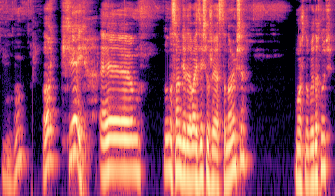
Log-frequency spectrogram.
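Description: Мужчина со скрипучим голосом, ободряющий интервьюер. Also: male voice, on the high side, moderate pace, dark tone. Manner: reassuring, encouraging. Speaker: technical interviewer. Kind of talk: casual interview feedback.

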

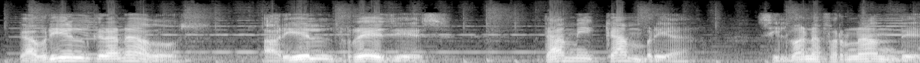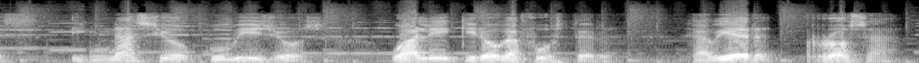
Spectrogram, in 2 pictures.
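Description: A man's voice: medium pitch, very animated, takes it slowly, faint music behind. A man making formal, declamatory scripted announcements for a radio drama.

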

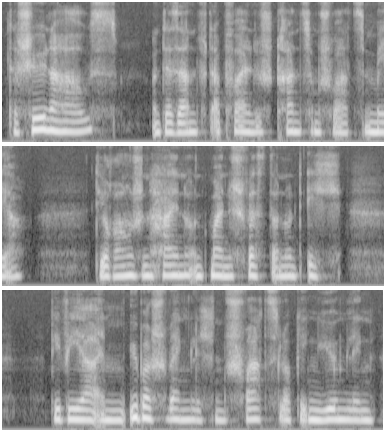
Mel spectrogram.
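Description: An actress playing an exiled Russian princess, an ageing mother recalling hard years tenderly in a German radio drama, measured and reflective. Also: lowish voice, creaky, darkish tone, no echo, exaggerated voice. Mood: nostalgic. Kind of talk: German radio drama monologue, memoir narration.

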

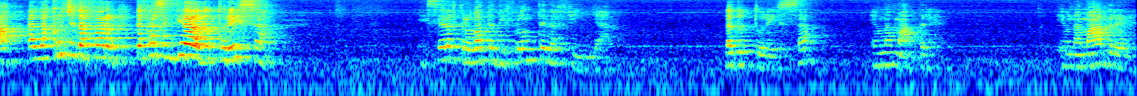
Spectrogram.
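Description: A woman performing a theatrical monologue, telling a story dramatically with halting repetitions. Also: on the high side. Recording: very echoey room with faint noise.

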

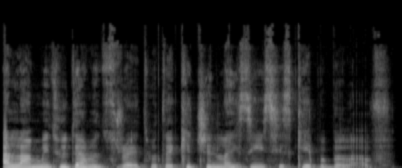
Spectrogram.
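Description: A woman's voice: mid-range voice, sing-song, quick pace, pitched above the performer's own voice, natural voice. A fussy, proud French chef's ghost speaks with a thick French accent and lofty indignation, done by a woman narrator. The voice sits a little above the reader's own, with grand, formal phrasing. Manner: haughty, indignant.

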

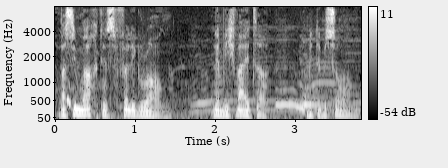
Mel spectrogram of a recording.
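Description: A man reading a comic rhymed narration in a wry, theatrical, measured way. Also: fairly low pitch, over loud music. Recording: lively crowd chatter behind. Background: crowd murmur.

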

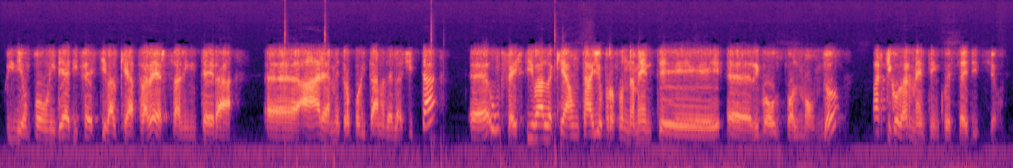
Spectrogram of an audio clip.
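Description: A man explaining a programme as a festival director in a radio interview, measured and pausing between items, over a telephone line. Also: sits low, very animated, breathy edge.

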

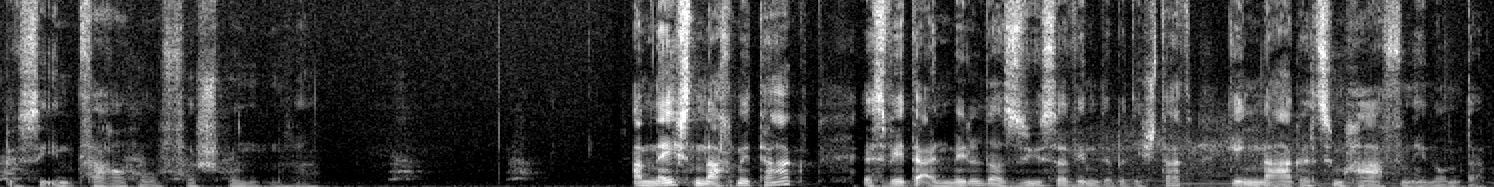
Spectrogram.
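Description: Deep-voiced male radio drama narrator. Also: big pitch swings, normal speed, slight background noise. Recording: music behind the voice. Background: music.

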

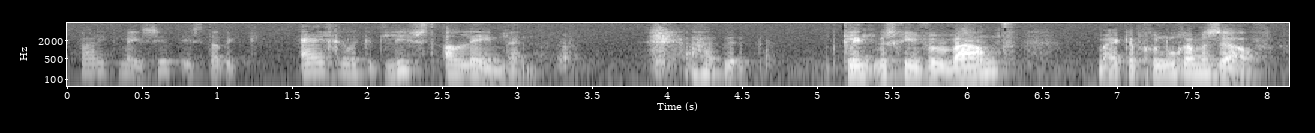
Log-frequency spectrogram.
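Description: A man playing a polite, lonely young orphan guest in a Dutch radio play, speaking haltingly and apologetically. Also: on the high side, expressive, fairly bright tone, slightly rough, exaggerated voice. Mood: hesitant, confiding. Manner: halting, apologetic, with self-corrections.

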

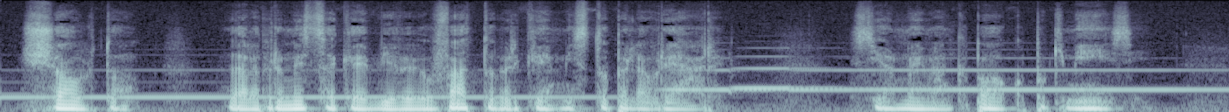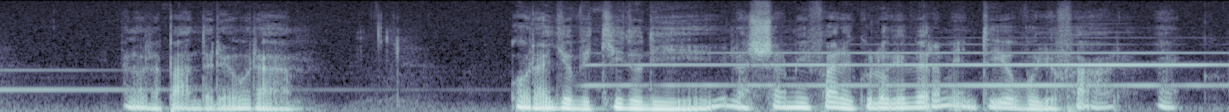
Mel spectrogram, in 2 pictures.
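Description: Casting: man playing idealistic young student, intense, halting radio-play delivery, rough creaky edge. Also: medium pitch, close to an everyday voice. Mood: pleading, respectful. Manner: intense, halting, repeats words, drops to whispers. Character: earnest young male student inventor, idealistic, anxious, excitable. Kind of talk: theatrical radio monologue.

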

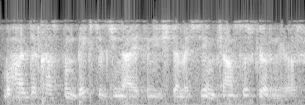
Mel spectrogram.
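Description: A man's voice: on the low side, animated, fast, close to an everyday voice. A male actor playing a courteous, businesslike police inspector in a radio drama, matter-of-fact and official. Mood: brisk, official. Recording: tinny, noisy old radio recording.

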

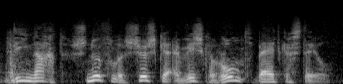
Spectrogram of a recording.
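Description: A man's voice: medium pitch, big pitch swings, unhurried, a little mellow, breathy edge. A man narrating a children's radio play from a script, dramatically.

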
